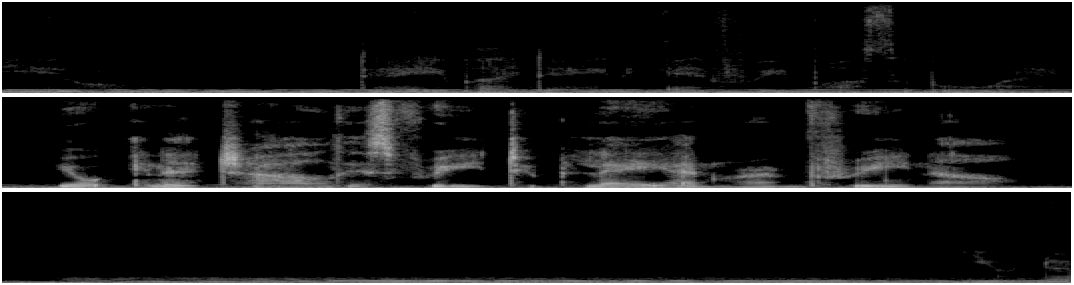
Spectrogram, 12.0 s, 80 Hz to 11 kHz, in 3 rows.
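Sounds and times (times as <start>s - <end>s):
ambient music of held tones: 0.0s - 12.0s
faint whispering voice: 1.4s - 7.8s.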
